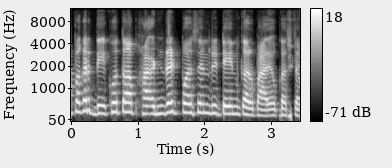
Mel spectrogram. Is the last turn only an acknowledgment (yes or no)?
no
